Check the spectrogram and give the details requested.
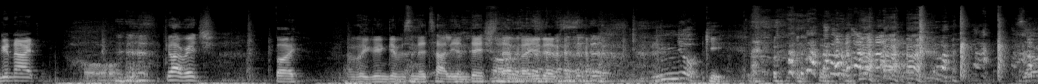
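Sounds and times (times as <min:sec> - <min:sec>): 
speech: 0:00.0 - 0:09.5
laughter: 0:01.0 - 0:01.6, 0:04.9 - 0:06.7, 0:07.4 - 0:10.3
one person clapping hands: 0:09.1 - 0:10.2.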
